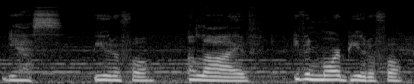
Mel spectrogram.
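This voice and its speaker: A woman's voice: medium pitch, fairly even intonation, slow pace, dark tone, soft background music, close to an everyday voice. A woman in a radio drama playing an anguished, skeptical male asylum doctor, with a dramatic, distraught delivery. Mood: stunned longing.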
